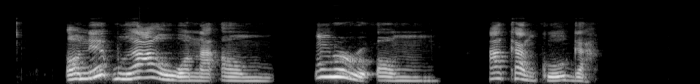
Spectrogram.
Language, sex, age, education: Igbo, female, 30-45, tertiary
